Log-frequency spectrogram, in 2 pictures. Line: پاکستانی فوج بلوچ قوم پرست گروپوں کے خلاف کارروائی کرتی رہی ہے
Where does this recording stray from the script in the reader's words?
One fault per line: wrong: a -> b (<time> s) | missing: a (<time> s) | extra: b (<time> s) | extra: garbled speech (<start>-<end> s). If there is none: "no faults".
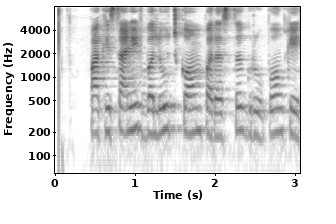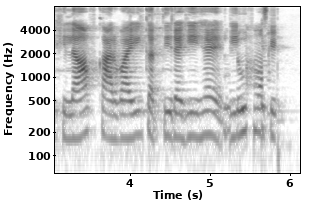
missing: فوج (1.1 s)
extra: garbled speech (5.2-5.8 s)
